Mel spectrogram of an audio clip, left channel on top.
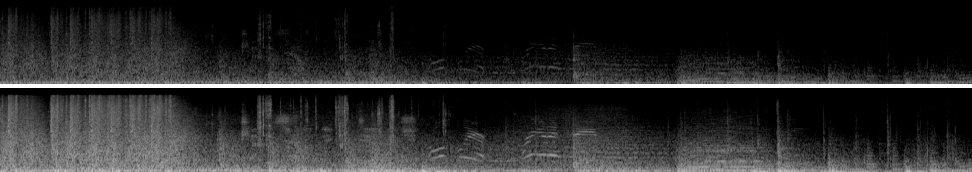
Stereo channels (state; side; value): quieter; left; 14.9 dB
